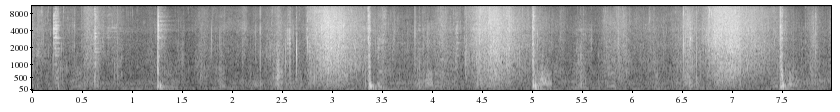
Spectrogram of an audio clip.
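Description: A long-handled digging tool striking into forest soil about every two seconds, each dull thud mixed with loud scraping and rustling of loose dirt and dead leaves.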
